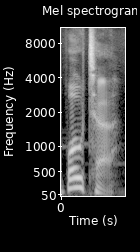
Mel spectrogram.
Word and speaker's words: water: In America, water or water. In Britain, water or wota.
